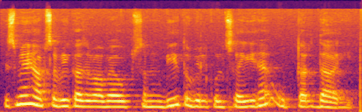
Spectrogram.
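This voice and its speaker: A woman teaching a grammar lesson for exam preparation, patiently explaining answers and repeating each correct word slowly and softly. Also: medium pitch.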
